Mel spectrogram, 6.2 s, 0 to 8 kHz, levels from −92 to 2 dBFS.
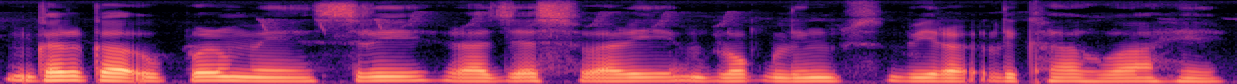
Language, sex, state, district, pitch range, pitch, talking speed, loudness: Hindi, male, Arunachal Pradesh, Lower Dibang Valley, 120-135 Hz, 125 Hz, 125 wpm, -17 LUFS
